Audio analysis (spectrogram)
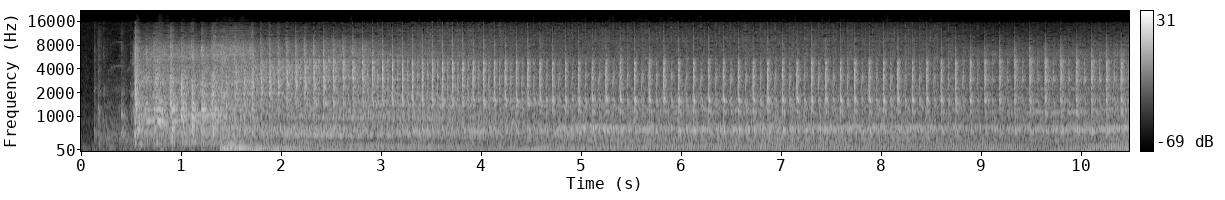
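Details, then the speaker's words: Fiat 500 after cambelt and sump work, first start: steady idle with loud, sharp, regular knock about three per second that wasn't there before; owner suspects the sump baffle plate catching the crank. "now then we have a massive problem the engine has been running and it's absolutely knocking its nuts off didn't do this before it's only done it now"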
